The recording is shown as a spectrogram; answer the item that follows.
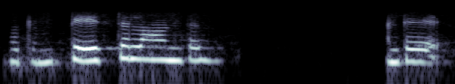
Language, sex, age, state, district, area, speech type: Telugu, female, 18-30, Andhra Pradesh, Kakinada, urban, conversation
